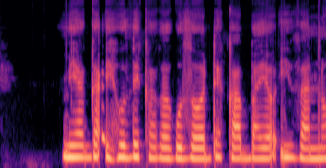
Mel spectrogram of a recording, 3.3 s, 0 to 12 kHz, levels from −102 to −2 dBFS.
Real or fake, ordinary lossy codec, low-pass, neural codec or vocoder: real; none; none; none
